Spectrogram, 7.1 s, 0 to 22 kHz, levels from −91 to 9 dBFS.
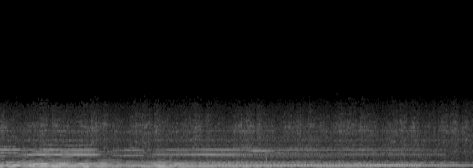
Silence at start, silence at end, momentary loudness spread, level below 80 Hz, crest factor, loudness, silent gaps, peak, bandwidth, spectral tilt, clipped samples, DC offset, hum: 0 s; 0 s; 8 LU; -78 dBFS; 16 dB; -32 LUFS; none; -16 dBFS; 8.8 kHz; -5 dB/octave; under 0.1%; under 0.1%; none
